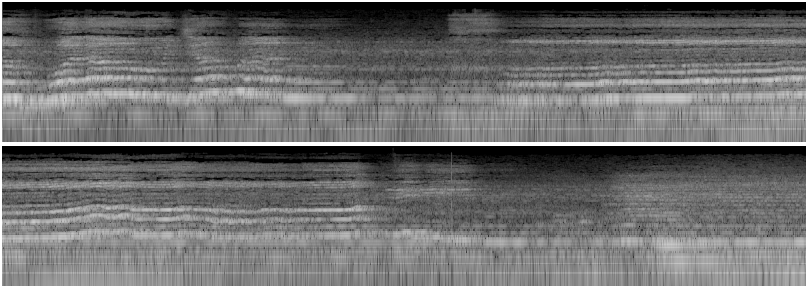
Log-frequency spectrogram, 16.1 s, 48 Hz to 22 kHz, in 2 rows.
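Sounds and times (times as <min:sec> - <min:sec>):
woman singing ornamented line: 0:00.0 - 0:03.6, 0:04.9 - 0:13.3.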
